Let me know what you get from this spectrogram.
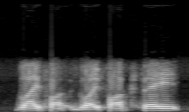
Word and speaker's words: glyphosate: No, you pronounce it properly. It is glyphosate. I mean, some people say glyphosate, glyphosate. Those are all wrong. Glyphosate is the correct pronunciation.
